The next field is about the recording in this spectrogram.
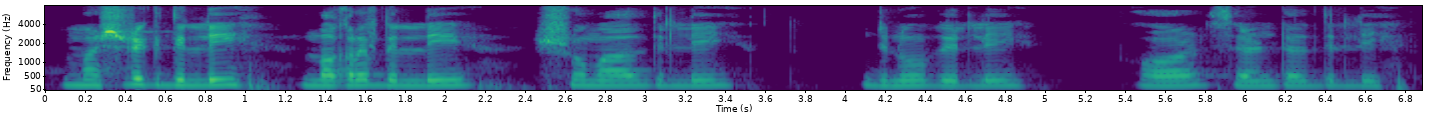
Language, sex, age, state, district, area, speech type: Urdu, male, 30-45, Delhi, Central Delhi, urban, spontaneous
